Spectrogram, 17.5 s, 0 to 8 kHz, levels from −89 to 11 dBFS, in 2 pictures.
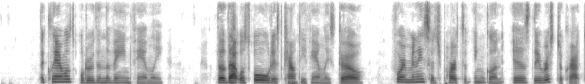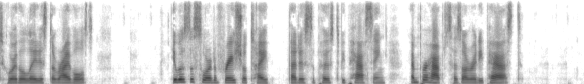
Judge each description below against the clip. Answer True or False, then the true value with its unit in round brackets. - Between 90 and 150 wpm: False (170 wpm)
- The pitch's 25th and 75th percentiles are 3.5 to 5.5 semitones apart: False (2.9 semitones)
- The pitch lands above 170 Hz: True (185 Hz)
